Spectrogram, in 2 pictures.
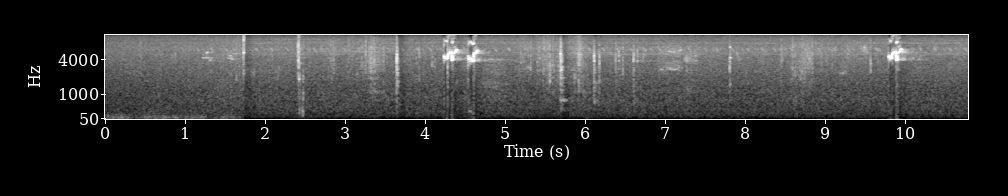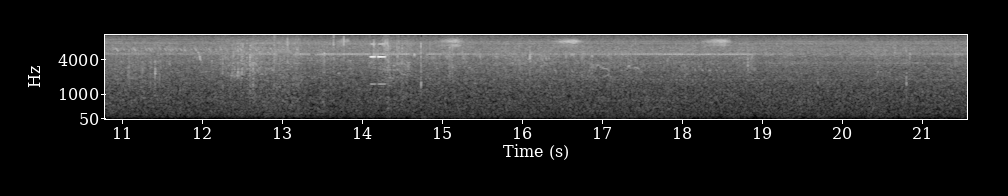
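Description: Outdoor bush ambience: a steady hiss, with a low wind rumble in the first two seconds and a few short, high bird chirps, two about four seconds in and one about ten seconds in.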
